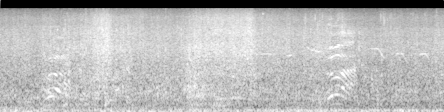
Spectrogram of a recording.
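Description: Wind rumbling steadily on the microphone, with water splashing around elephants wading in a river and a few faint voices calling in the distance.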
